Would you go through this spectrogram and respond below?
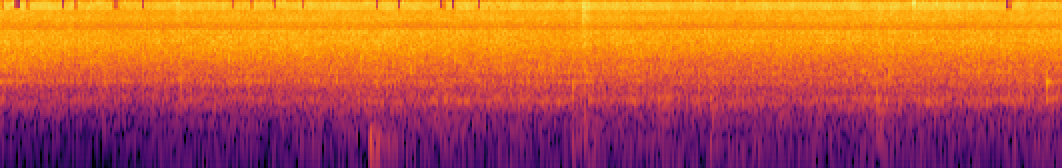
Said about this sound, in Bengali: কড়াইতে মাছ দিয়ে দিচ্ছি।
